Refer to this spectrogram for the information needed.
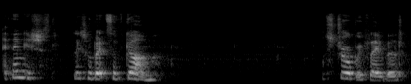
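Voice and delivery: muffled behind fingers; talking while chewing; chewing gum, hand over mouth. Real, not acted. Seen 0: Hand covers mouth while tasting gum; brief drop at 3.6s.

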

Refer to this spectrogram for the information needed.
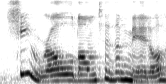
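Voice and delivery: ordinary delivery

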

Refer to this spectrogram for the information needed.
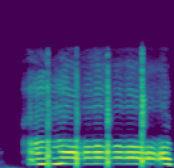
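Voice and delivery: very high, drawn-out squeal; kids' shrill cheer; mock cheer. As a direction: squeal like excited kids. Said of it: "막 이러는데".

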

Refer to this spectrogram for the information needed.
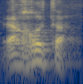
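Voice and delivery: "rota" with a rolled R. Shown as a demonstration. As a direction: roll the R in "rota". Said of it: "imaginez que vous allez faire un gros crachat". ("rota" avec un R roulé)

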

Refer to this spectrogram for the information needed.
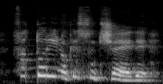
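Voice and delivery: high, loud alarmed cry at the conductor; shouting. Acted. Passenger on the bus calling the conductor, alarmed shout. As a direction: yell for the conductor, startled. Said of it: "si mise a gridare".

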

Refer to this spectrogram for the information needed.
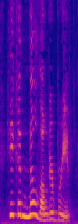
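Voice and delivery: plain reading voice

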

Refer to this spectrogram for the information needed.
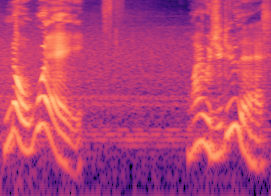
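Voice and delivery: delighted shock growing into glee; dawning joy. Real, not acted. Boss turns into fishman.

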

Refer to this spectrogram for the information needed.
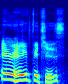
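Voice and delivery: loud high greeting, hammed up; high hollered hello; mock shouted greeting.

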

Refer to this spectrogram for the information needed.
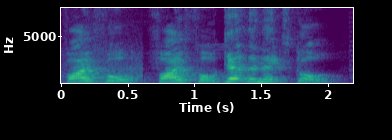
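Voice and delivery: ordinary delivery

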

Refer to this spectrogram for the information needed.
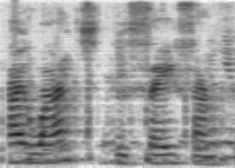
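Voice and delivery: slow, drawn out word by word for learners; slow model phrase. Shown as a demonstration. Teacher models the phrase for pupils to repeat, slowly. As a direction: stretch out WANT and pause between the words. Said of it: "también pueden decir".

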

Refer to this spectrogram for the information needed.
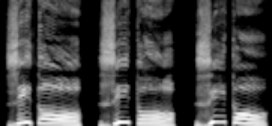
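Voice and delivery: loud, high chanted cheers; crowd cheering. A narrator's reading. The crowd hailing the new Pope of Fools, loud high cheers. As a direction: cheer it out like a whole hall roaring. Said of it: "αντιχούσε από παντού".

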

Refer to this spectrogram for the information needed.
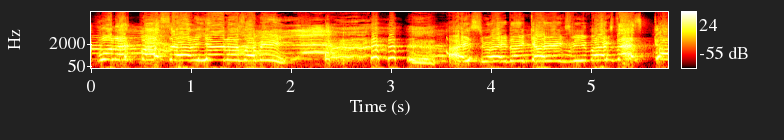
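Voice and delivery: high, full-voice screaming disbelief; ecstatic shouting. Real, not acted. Collector to his friends on pulling Ice Rider, screaming ecstatically. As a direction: yell it out in wild excitement. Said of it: "il faut que je me calme".

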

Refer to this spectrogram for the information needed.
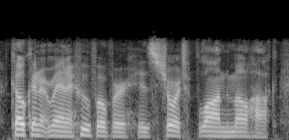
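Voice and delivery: ordinary delivery

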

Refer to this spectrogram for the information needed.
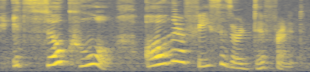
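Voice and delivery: high, loud marvelling; thrilled storybook girl; excited. A narrator's reading. Annie excited by clay army.

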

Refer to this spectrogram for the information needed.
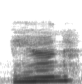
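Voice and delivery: small, high, plaintive call; pleading. A narrator's reading. Boy at the bedroom door to sleepy Anne, pleading. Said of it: "a pleading voice said".

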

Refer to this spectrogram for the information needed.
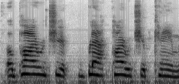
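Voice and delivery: ordinary talk

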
